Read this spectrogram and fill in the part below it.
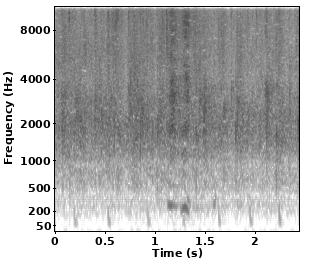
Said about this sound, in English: You probably shouldn't be applauding that, guys. That's not healthy.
